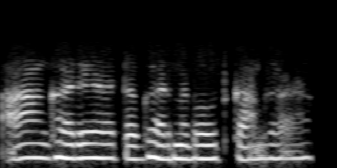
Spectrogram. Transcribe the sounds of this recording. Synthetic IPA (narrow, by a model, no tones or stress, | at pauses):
ãɡʱəɾeɦɛt̪ɔɡʱəɾmẽbəɦut̪kamɾəa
